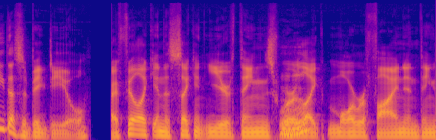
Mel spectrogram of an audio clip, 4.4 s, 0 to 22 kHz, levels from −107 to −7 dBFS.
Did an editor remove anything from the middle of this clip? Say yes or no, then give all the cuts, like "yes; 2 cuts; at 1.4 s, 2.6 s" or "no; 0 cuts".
yes; 1 cut; at 1.2 s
